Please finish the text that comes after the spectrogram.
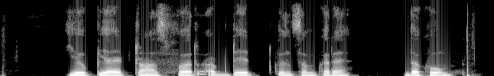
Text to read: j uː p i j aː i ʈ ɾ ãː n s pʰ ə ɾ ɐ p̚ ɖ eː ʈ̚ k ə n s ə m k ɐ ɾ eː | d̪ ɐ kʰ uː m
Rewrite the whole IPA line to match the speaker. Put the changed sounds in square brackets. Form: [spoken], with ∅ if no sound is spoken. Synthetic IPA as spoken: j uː p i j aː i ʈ ɾ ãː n s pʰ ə ɾ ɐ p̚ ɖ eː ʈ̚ k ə n s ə m k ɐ ɾ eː | d̪ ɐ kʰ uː m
